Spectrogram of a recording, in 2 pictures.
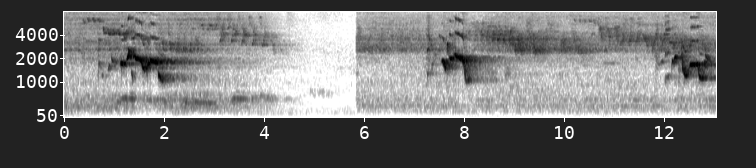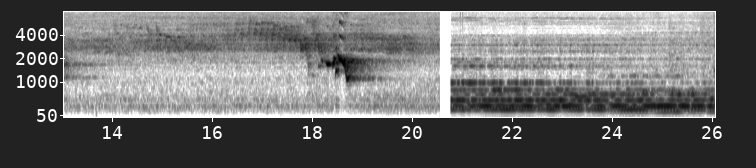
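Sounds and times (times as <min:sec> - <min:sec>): high-pitched chirping chorus: 0:06.1 - 0:20.1.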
